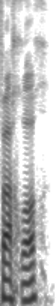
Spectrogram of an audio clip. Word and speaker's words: Van Gogh: Did you know that Van Gogh is apparently pronounced Fachloch? – Terrible. – Yeah, didn't know. – A terrible real pronunciation. Yeah. Van Gogh's so much better.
